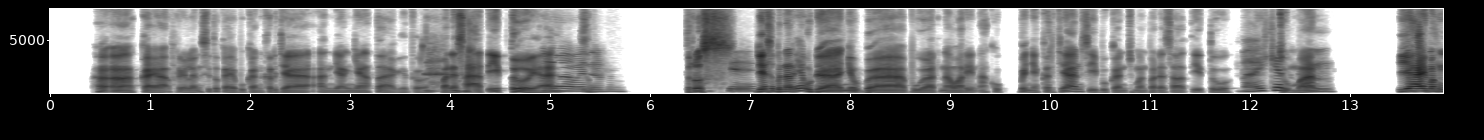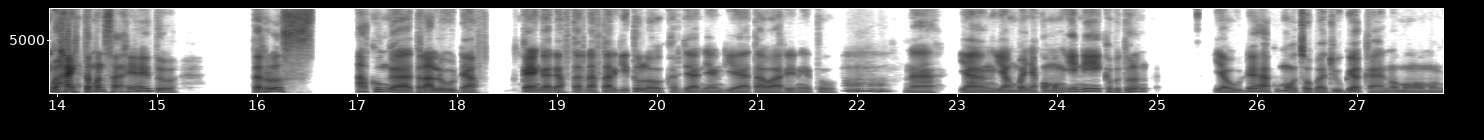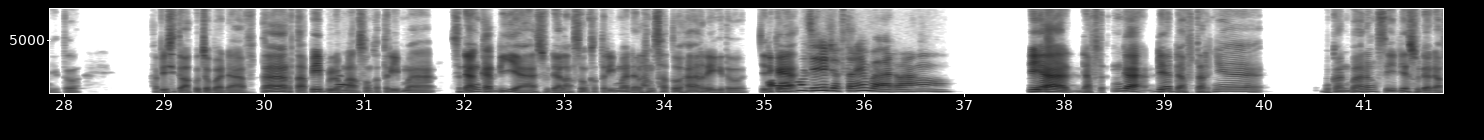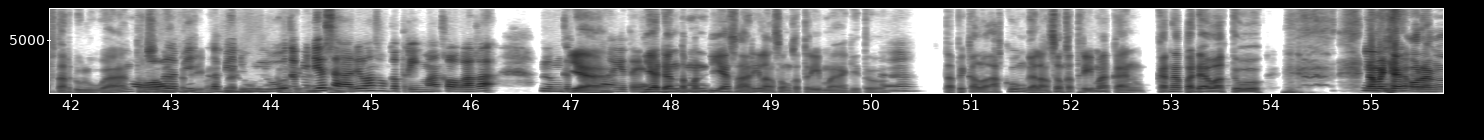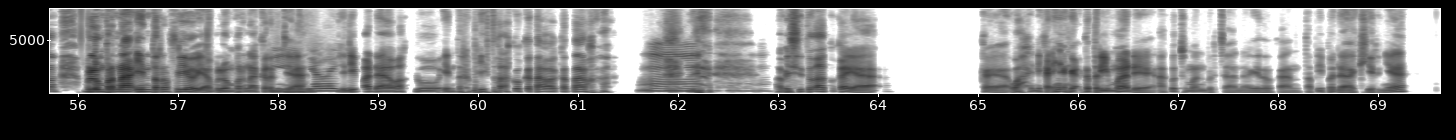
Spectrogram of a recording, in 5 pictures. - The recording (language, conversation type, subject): Indonesian, podcast, Bagaimana kamu belajar dari kegagalan tanpa putus asa?
- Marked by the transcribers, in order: in English: "freelance"; chuckle; laughing while speaking: "iya, emang baik temen saya itu"; tapping; laughing while speaking: "dalam satu hari"; laugh; laughing while speaking: "namanya"; laughing while speaking: "interview itu aku ketawa-ketawa"; laughing while speaking: "kayaknya gak"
